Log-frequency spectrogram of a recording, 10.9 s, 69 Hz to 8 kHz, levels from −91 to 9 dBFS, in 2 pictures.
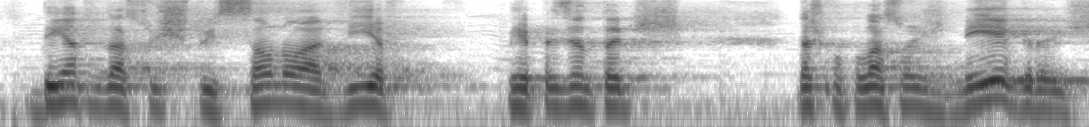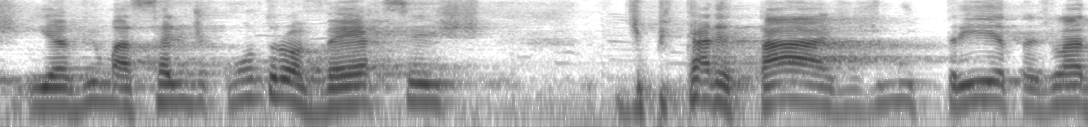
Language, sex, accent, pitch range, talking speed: Portuguese, male, Brazilian, 150-180 Hz, 115 wpm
